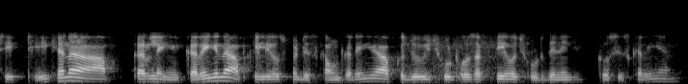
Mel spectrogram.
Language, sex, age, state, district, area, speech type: Hindi, male, 45-60, Madhya Pradesh, Betul, urban, conversation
